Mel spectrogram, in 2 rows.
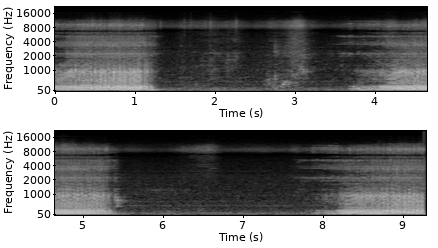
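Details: Loud, rattling snores on each in-breath with quiet out-breaths between, about 14 breaths a minute; snoring.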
